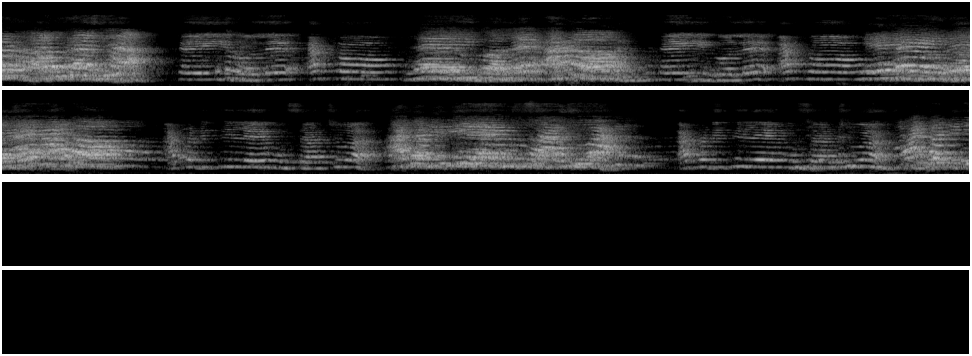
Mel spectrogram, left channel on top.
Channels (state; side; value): silent; right; digital silence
